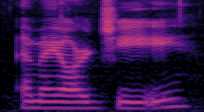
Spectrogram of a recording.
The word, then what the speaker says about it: MARG: Spotify is just Marg, MARG. It's pronounced Marg, by the way. I feel like a lot of people don't know that. Mm-hmm. Which is just like half or quarter my name, Margarita.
